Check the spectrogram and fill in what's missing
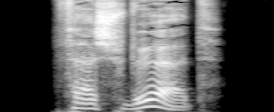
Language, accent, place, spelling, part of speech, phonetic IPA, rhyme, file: German, Germany, Berlin, verschwört, verb, [fɛɐ̯ˈʃvøːɐ̯t], -øːɐ̯t, De-verschwört.ogg
- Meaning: second-person plural present of verschwören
